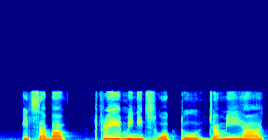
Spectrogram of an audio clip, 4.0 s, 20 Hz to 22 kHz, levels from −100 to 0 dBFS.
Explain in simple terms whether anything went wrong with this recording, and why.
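Nothing went wrong with this speech recording. There are no dropouts, glitches or other problems at any point, so there is nothing to fix.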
